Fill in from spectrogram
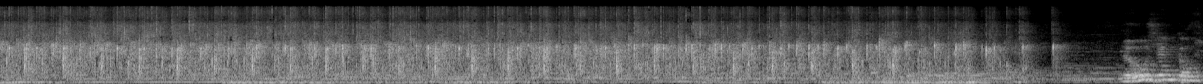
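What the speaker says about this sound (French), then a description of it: "Applaudissements." An audience at a local event applauds with sustained, dense clapping. The clapping thins out and fades near the end, and a voice then takes over.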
